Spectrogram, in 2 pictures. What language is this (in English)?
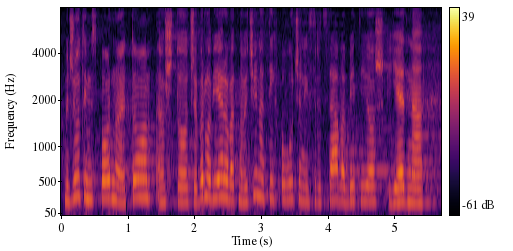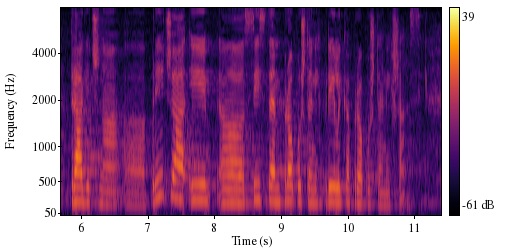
Croatian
